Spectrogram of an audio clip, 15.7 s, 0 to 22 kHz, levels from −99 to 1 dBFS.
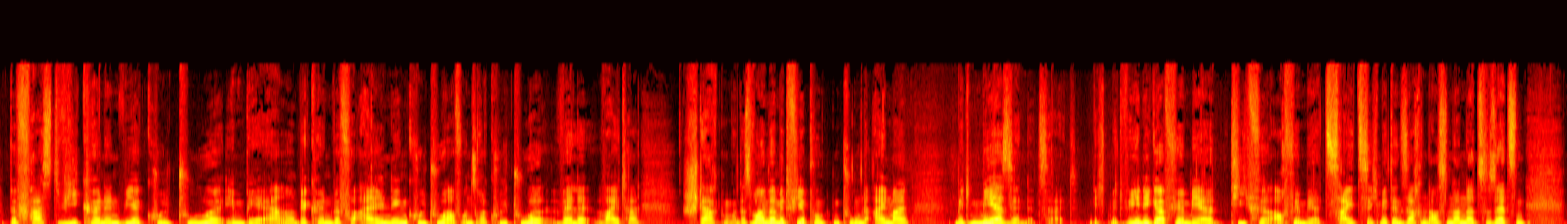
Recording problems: none

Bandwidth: 15.5 kHz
